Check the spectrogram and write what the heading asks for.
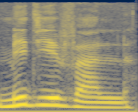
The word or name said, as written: medieval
